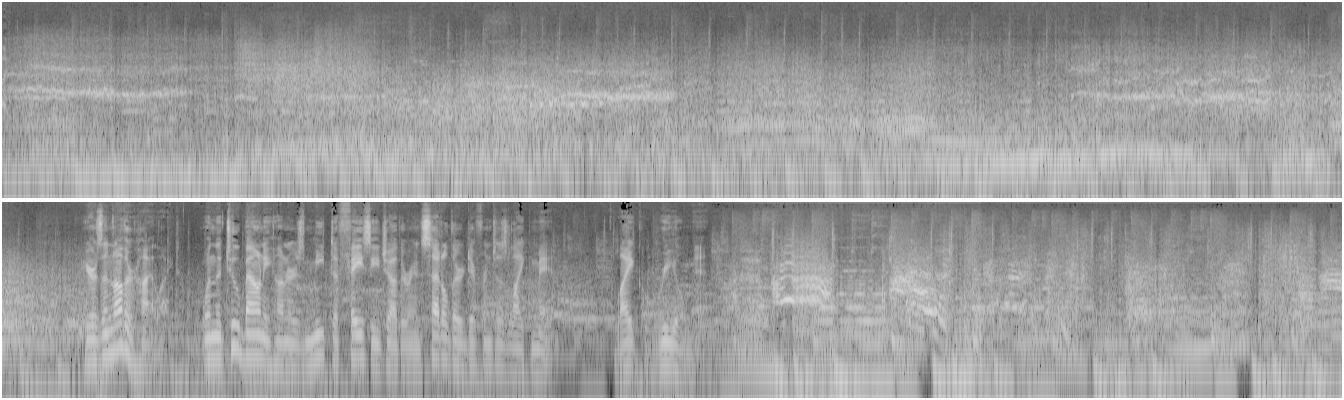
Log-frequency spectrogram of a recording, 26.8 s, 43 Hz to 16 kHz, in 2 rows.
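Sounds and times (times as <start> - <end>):
car engines revving in a TV action car chase: 0.0 - 26.7
tires squealing in long skids during a car chase: 0.0 - 26.7
speech: 14.3 - 23.5.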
